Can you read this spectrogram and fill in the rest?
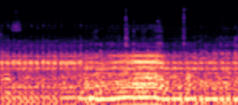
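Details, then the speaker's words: Honda Spree two-stroke scooter, first run after clearing the oil-clogged exhaust: steady buzzing idle that stays slightly fast; carburetor still off, idle set a bit high, owner plans to turn idle screw down. "ht she's running guys the carburetor's still a little bit the carburetor's still a little funny I hear the idle is just a little high right now but it is running"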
